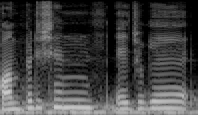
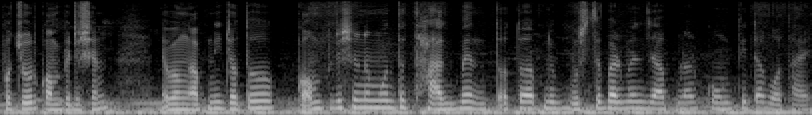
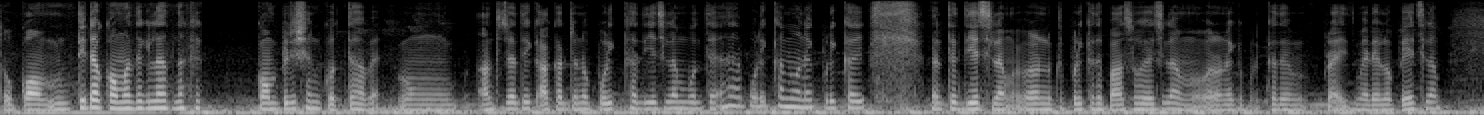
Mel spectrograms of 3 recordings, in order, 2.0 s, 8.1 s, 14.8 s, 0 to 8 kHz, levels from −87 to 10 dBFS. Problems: constant background noise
